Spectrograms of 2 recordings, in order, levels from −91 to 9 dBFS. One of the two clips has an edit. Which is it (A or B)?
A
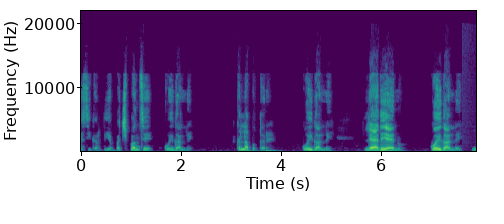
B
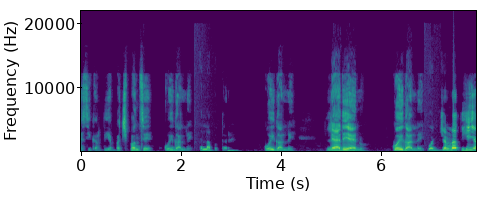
B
